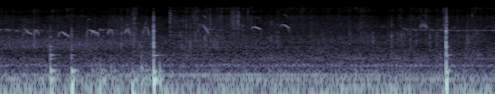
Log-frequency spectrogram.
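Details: Ducklings eating grass: short high peeps sliding upward and downward, a few in a row early then sparser, mixed with sharp pecking clicks and a steady low hum underneath.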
